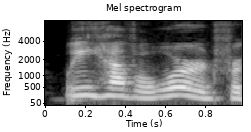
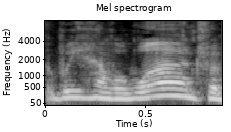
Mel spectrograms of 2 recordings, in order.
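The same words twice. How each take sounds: First: It is said in a put-on character voice. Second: It is said in the speaker's normal voice. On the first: The speaker calls it right. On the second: The speaker calls it wrong.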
